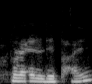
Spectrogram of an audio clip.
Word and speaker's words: Braillify: 브레일리파이 예, 맞습니다. 브레일리파이가 정확한 발음입니다.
